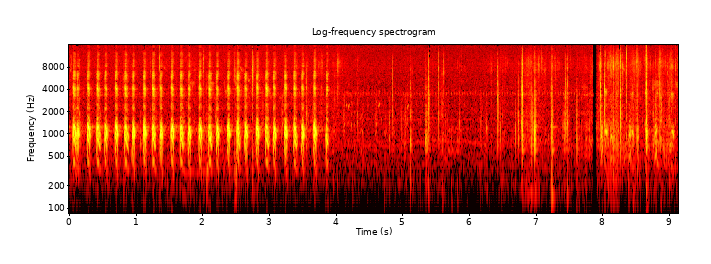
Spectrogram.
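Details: Chukar partridge calling in the evening, 4 June 2023; a wild bird released two years earlier, aged five or six, that drives off other males: a fast, even burst of clucking chuck notes for four seconds, then quiet with scattered noises.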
